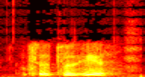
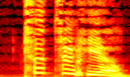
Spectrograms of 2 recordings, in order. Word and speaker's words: Tzotzil: Tzotzil. – Tzotzil, got it.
